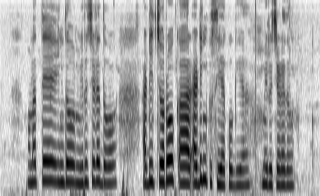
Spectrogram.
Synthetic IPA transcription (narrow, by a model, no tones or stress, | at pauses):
ɔnat̪ɛiɲd̪ɔmiɾut͡ʃɛɽɛd̪ɔɐɖit͡ʃɔɾɔkaɾaɖiŋkusijakɔɡɛjamiɾut͡ʃɛɽɛd̪ɔ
